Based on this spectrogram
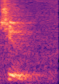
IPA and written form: tʲjuːn (tune)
